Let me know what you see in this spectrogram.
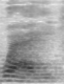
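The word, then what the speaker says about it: Ouai: Um and it's a hair brand called Wei. So it's spelled o u a i and you pronounce it as we and it's a parizian French Parisian slang term for yes.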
